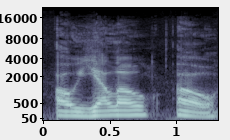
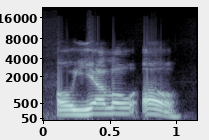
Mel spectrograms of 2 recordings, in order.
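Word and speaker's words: Oyelowo: that pronunciation now oh it's really simple o yellow o so it's O yellow in in between and then o at the end o yellow o yeah okay and if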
